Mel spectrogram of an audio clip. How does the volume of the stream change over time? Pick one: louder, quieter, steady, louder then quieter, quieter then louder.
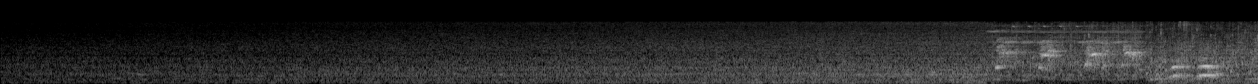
louder.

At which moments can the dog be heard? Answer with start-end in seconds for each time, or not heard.
9.8-12.5.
